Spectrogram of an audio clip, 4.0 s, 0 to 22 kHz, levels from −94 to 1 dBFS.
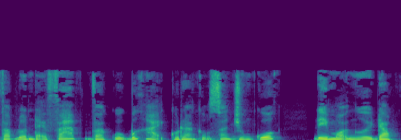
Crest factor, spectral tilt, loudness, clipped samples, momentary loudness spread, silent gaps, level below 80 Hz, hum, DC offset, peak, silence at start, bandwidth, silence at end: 18 dB; -6 dB/octave; -22 LUFS; under 0.1%; 7 LU; none; -50 dBFS; none; under 0.1%; -4 dBFS; 0 s; 11.5 kHz; 0.1 s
